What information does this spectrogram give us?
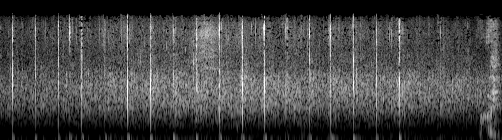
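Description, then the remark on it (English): An audience claps together in steady unison, about twenty crisp, evenly spaced claps over a soft background wash of applause, before a short voice sound at the very end. “We all clap together because there's nothing more exciting than a changed life.”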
